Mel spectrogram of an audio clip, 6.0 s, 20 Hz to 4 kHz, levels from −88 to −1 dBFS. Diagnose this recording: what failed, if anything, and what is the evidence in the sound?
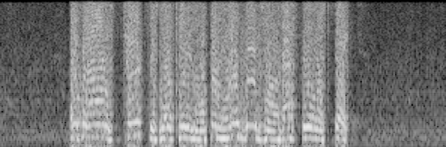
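Codec stage: mu-law and A-law mixed up. Speech encoded as A-law is decoded as mu-law throughout. Levels come out scrambled, speech sounds harsh, and pauses fill with noise.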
